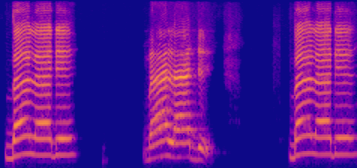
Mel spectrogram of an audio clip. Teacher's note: Jangan melemah karena ini qalqalah kubro di waqaf. Jadi makin kuat.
